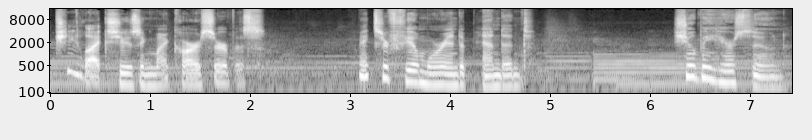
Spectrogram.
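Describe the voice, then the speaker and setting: An actress playing a protective, troubled, tough-minded granddaughter in an audio drama, earnest in manner. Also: female voice, deep voice, animated, takes it slowly, gravelly, long pauses, music in the background, full character voice. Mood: subdued.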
